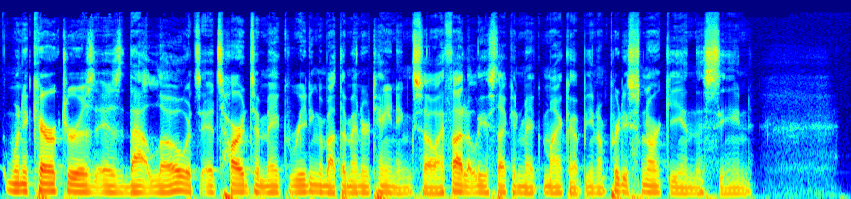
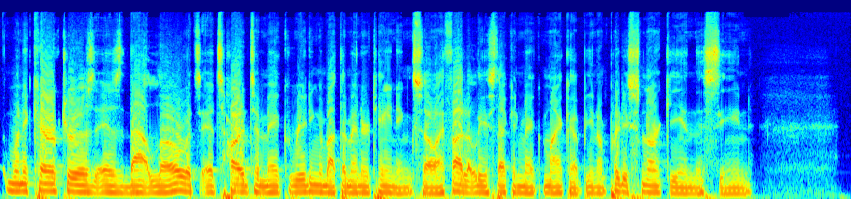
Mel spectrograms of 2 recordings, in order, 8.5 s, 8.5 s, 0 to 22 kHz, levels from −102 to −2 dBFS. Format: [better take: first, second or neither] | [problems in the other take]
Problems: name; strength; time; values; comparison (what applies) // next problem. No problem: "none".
first | distortion; heavy; 13% of the sound clipped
